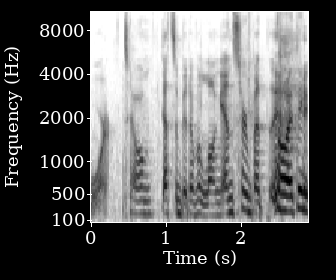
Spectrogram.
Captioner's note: laughs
